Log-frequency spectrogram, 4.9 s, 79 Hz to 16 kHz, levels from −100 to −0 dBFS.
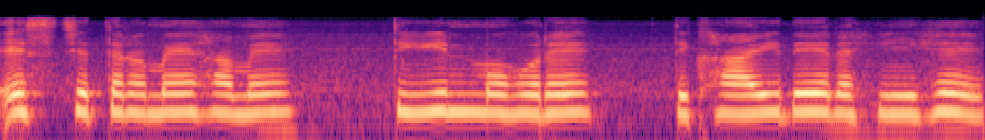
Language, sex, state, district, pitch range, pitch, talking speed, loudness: Hindi, female, Madhya Pradesh, Bhopal, 225-235 Hz, 230 Hz, 95 wpm, -14 LUFS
